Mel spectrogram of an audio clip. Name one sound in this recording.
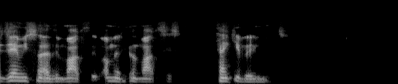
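A man speaks calmly and closely into a microphone, then pauses.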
